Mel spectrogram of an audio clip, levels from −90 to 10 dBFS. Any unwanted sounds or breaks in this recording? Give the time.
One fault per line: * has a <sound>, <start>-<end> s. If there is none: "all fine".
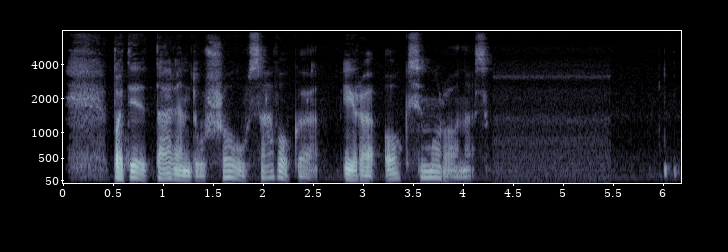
all fine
